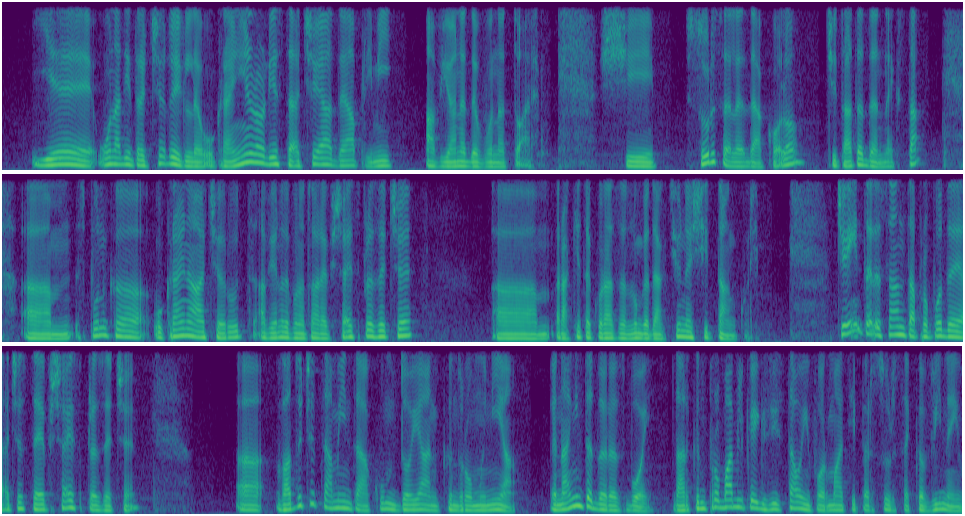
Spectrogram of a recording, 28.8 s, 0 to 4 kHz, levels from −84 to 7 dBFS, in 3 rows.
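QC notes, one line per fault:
0.0–0.3 s, 4.04–6.84 s, 8.16–9.4 s, 13.86–14.5 s, 17.3–17.48 s, 21.12–21.56 s, 24.5–24.7 s: comfort noise in place of the background. In these pauses the room noise turns flat and featureless, about 3 to 8 dB quieter. This happens after "de acolo", after "de acțiune și tancuri" and before "înainte de război dar". The likely cause is discontinuous transmission. The sender stops sending during the pauses, and the receiver fills them with synthetic noise.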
